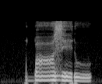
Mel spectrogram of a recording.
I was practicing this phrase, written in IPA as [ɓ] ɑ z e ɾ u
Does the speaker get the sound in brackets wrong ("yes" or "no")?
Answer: no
